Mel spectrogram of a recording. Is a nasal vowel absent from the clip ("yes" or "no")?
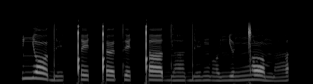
yes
